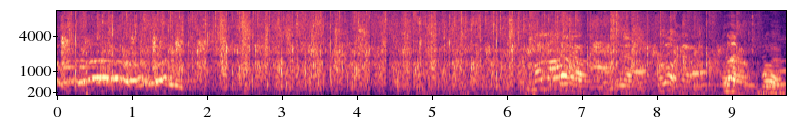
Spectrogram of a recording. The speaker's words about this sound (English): She's an incredible stand-up comedian. Please, a big round of applause for Mary Lynn Rajskub.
